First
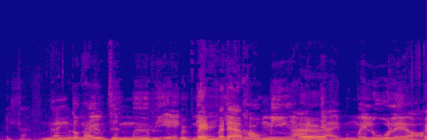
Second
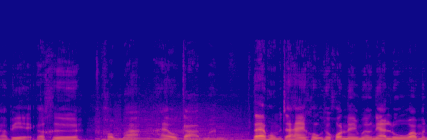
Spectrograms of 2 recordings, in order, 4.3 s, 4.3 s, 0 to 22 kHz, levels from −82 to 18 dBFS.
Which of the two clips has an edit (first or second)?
second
